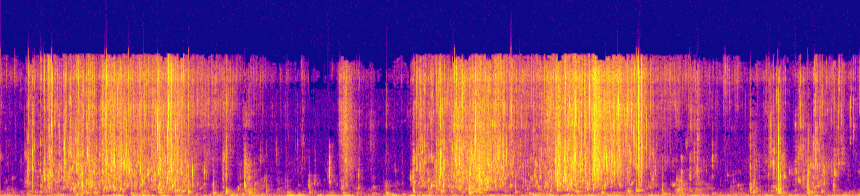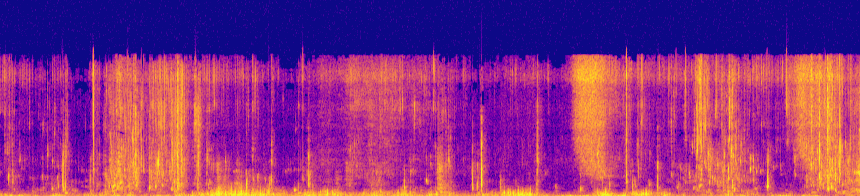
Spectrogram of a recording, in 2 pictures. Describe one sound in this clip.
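Water drips and splashes as a fishing net is hauled up from a river.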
